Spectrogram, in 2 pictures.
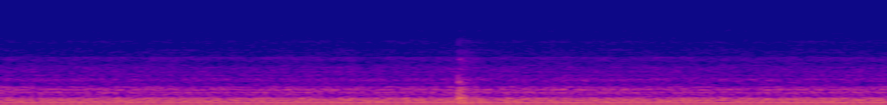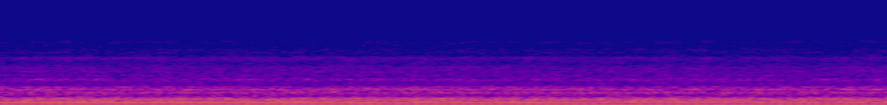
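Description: Homemade cabinet incubator running with a steady hum from its always-on circulation fan and the motor tilting the egg-turner trays through a turning cycle. One faint click about three seconds in.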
